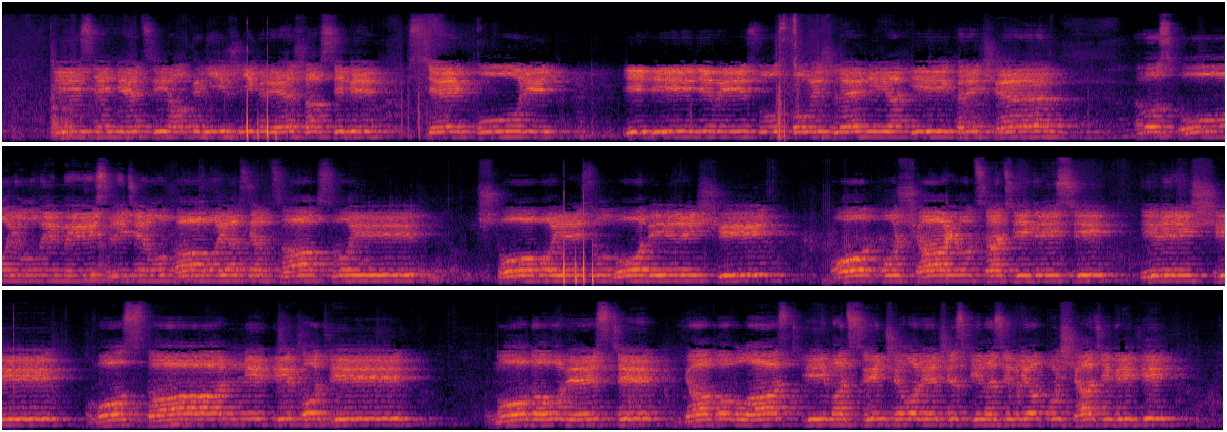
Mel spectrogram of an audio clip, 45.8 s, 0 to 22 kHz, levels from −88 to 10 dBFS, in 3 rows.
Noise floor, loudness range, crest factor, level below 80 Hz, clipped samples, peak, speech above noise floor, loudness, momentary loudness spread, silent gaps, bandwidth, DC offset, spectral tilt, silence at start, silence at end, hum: -58 dBFS; 3 LU; 24 dB; -78 dBFS; under 0.1%; -2 dBFS; 34 dB; -23 LUFS; 9 LU; none; 15.5 kHz; under 0.1%; -3 dB/octave; 0 s; 0.3 s; none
